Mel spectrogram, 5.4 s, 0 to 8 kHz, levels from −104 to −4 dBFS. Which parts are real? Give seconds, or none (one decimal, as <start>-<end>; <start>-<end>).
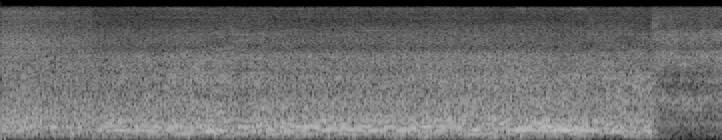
0.0-1.5; 2.0-4.4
